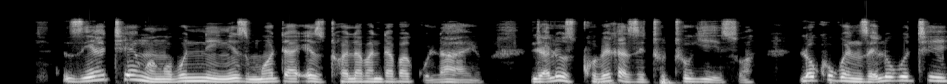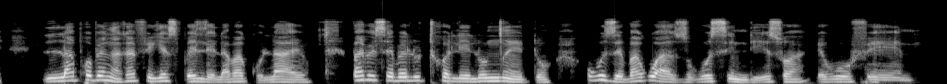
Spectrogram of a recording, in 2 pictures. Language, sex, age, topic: North Ndebele, female, 25-35, health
